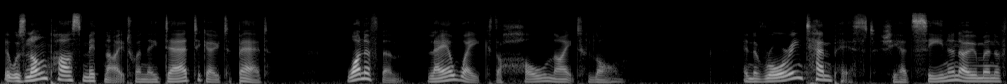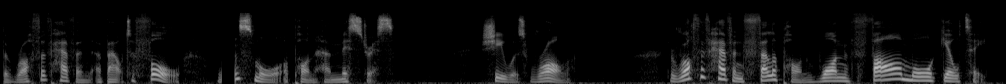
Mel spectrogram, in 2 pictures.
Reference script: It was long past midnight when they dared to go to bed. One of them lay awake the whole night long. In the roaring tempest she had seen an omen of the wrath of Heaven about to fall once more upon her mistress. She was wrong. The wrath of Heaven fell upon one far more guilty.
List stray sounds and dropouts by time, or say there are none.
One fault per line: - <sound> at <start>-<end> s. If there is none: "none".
- dropout at 12.3-12.4 s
